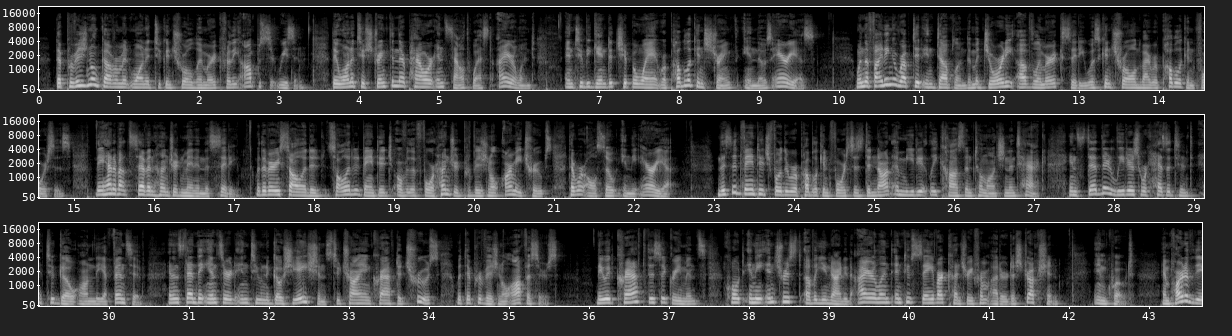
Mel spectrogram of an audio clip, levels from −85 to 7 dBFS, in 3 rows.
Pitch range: 130-180 Hz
